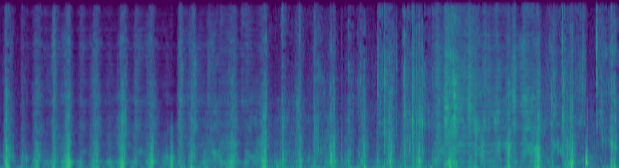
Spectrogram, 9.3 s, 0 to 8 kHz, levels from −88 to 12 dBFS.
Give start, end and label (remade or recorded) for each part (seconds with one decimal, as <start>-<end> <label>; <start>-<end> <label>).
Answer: 0.0-0.4 recorded; 0.4-4.0 remade; 4.0-6.5 recorded; 6.5-8.1 remade; 8.1-9.3 recorded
